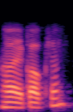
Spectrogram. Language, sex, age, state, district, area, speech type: Assamese, male, 30-45, Assam, Sonitpur, rural, conversation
